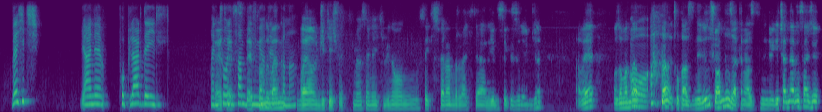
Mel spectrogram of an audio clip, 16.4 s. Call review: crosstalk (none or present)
present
